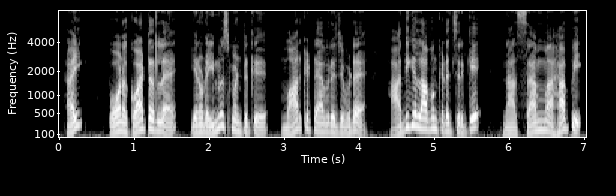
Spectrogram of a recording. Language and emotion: Tamil, happy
